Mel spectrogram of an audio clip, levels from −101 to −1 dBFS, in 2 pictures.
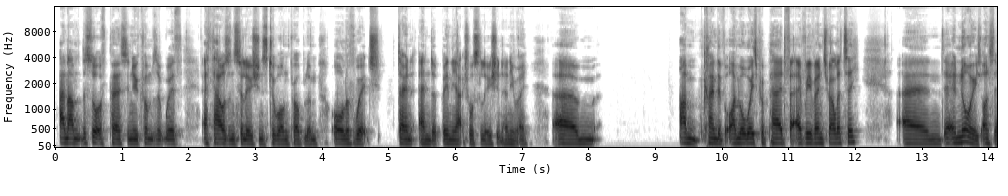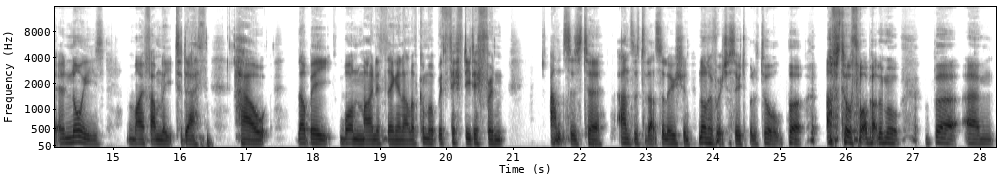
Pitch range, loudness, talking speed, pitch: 110-120 Hz, -18 LUFS, 175 wpm, 115 Hz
